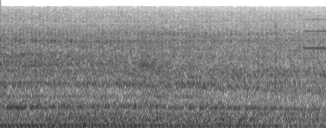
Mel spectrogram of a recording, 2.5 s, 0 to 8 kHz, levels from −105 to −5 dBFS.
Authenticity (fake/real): real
